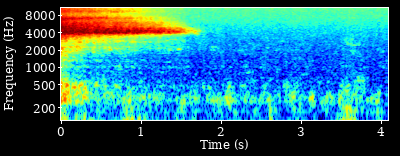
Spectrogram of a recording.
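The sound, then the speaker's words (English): A slow, deep breath drawn in to a count of eight: a soft airy hiss that fades out after a couple of seconds, leaving faint low murmurs and near silence. “But so he said that when you're breathing, so when I breathe to the count of eight, breathe in.”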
